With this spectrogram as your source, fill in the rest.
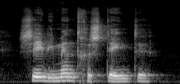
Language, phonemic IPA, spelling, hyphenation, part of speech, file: Dutch, /seːdiˈmɛnt.xəˌsteːn.tə/, sedimentgesteente, se‧di‧ment‧ge‧steen‧te, noun, Nl-sedimentgesteente.ogg
- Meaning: sedimentary rock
